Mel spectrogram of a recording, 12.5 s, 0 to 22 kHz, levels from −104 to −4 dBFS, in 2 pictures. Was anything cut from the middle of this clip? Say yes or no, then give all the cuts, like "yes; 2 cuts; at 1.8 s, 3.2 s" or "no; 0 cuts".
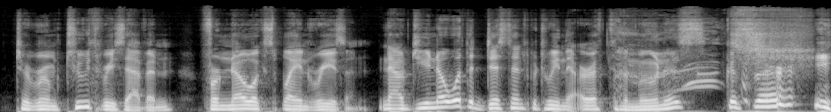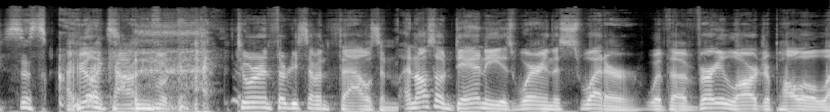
yes; 2 cuts; at 7.9 s, 9.2 s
